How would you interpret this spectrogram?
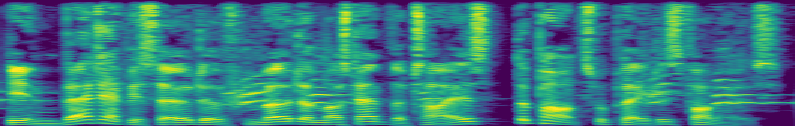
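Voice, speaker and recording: A man with a British accent reading scripted radio drama credits as an announcer in a formal, measured manner. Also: mid-range voice, animated, over loud music.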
